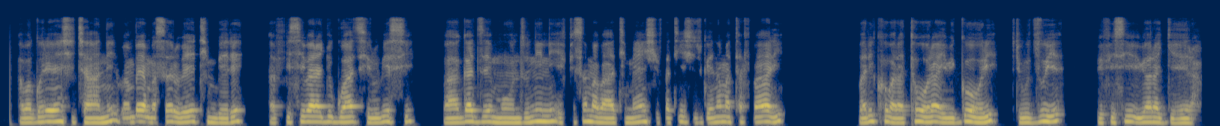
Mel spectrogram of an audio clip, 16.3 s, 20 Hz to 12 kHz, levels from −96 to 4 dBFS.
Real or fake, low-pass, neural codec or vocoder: real; 7.2 kHz; none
